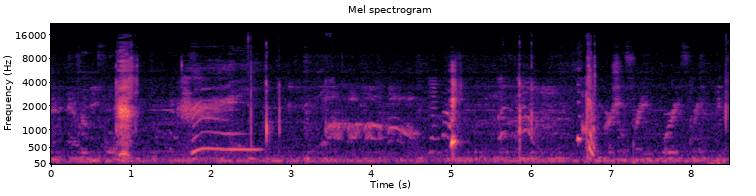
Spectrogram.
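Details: Hiccups: three sharp, brief bursts at irregular intervals, mixed with soft vocal sounds in a quiet room.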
